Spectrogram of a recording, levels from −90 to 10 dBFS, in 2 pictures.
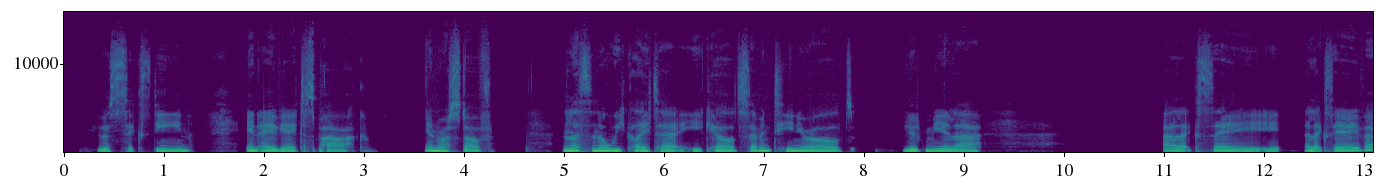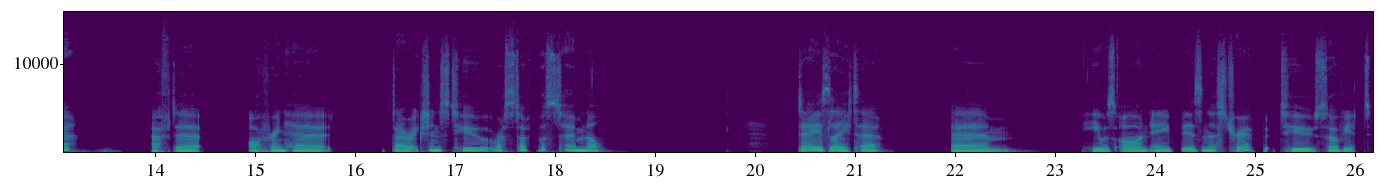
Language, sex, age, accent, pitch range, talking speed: English, female, 10-29, British, 190-215 Hz, 90 wpm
